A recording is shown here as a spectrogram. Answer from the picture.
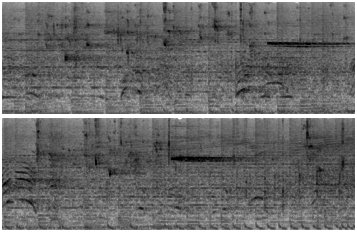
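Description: Basketball game play on a hardwood gym floor: sneakers squeaking and a basketball bouncing as it is dribbled, over background music and voices in the gym.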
